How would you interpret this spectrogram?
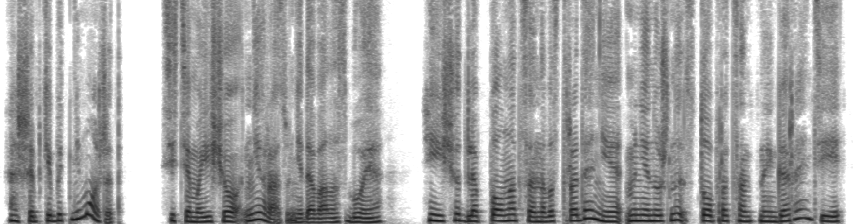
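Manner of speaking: ordinary delivery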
